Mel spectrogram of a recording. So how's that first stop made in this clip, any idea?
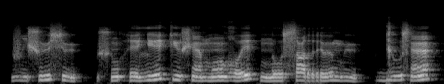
plain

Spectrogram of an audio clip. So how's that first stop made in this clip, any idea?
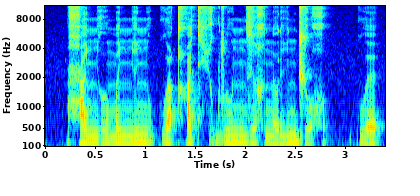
plain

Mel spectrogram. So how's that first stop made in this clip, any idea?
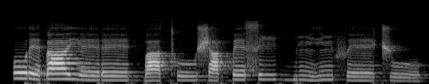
implosive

